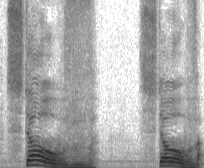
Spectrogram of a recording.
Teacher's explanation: I should have said stove stove I cook dinner on a hot stove with a voiced V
